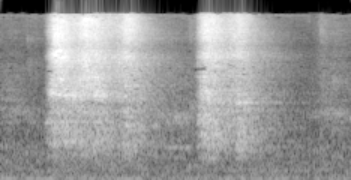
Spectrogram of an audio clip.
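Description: Two sharp, hissing exhalations from a boxer breathing out with his punches while working the slip bag, the first a little after the start and the second about halfway through.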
